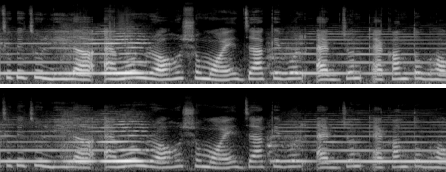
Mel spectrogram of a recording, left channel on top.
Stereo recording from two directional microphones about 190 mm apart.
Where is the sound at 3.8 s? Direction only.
35° left (ahead or behind).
